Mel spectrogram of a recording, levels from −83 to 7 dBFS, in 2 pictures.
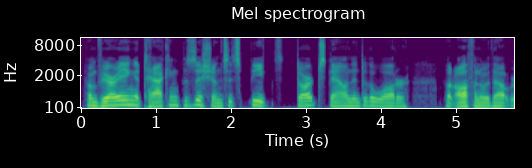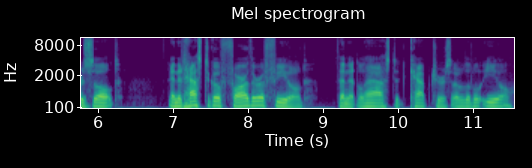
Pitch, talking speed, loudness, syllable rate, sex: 130 Hz, 155 wpm, -19 LUFS, 4.6 syllables/s, male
